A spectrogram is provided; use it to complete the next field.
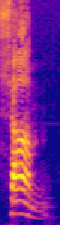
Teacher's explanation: You must stretch out the TH sound and hear the air friction.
